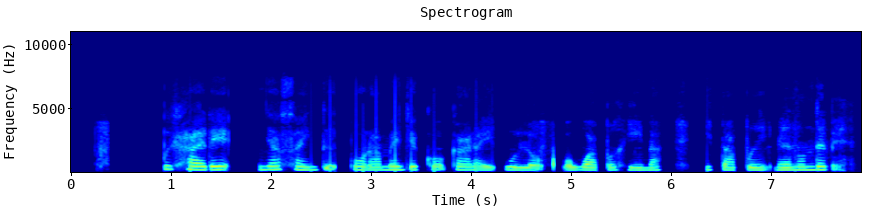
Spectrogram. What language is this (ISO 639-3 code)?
grn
